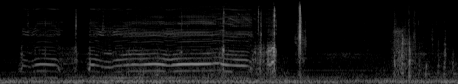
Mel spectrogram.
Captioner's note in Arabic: طنين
